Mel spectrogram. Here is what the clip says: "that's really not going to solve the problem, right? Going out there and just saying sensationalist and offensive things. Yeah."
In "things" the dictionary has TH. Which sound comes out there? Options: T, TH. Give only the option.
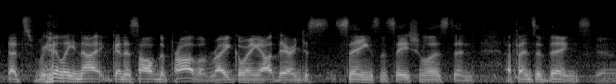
TH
